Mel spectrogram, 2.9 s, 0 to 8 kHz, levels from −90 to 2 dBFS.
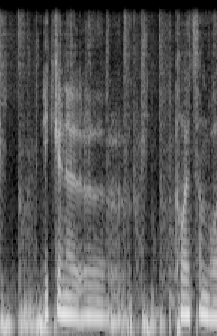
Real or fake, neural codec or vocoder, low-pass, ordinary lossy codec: fake; codec, 16 kHz, 2 kbps, X-Codec, HuBERT features, trained on LibriSpeech; 7.2 kHz; none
